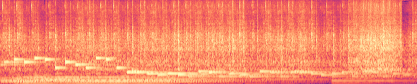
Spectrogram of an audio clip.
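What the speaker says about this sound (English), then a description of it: "back panel is pinned on, so let's sew it in place" A sewing machine stitches the back panel onto a hoodie, running continuously with a rapid mechanical whir and clatter, close and loud, with no talking.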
